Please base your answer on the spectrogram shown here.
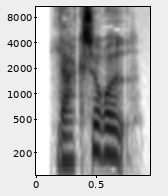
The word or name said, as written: lakserød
